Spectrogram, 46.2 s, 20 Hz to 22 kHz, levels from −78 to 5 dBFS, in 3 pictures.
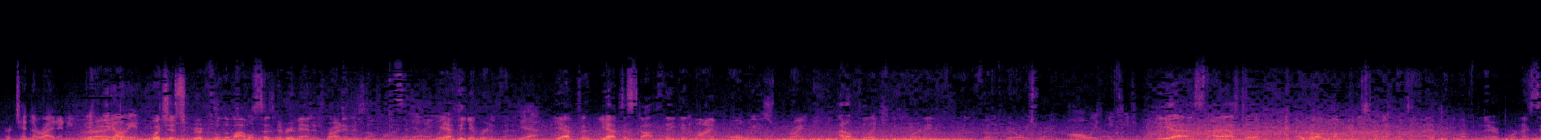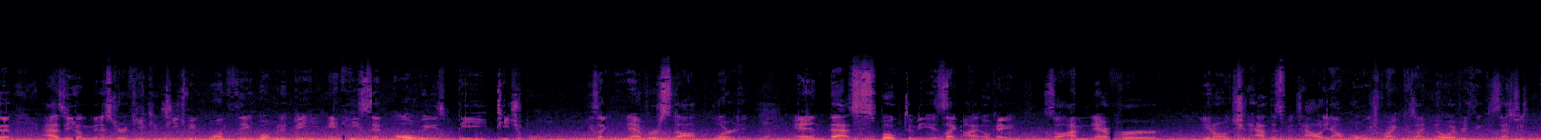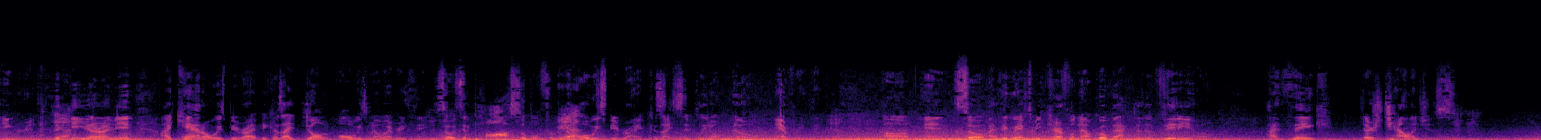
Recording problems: garbled, watery; slightly; nothing above 11 kHz
wind noise on the microphone; heavy; 8 dB below the speech
traffic noise; loud; until 14 s; 5 dB below the speech

